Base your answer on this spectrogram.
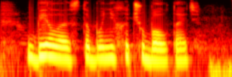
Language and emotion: Russian, angry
